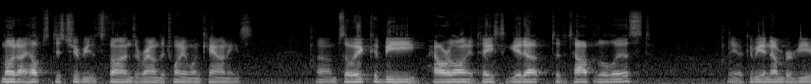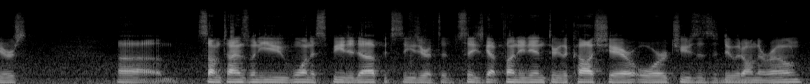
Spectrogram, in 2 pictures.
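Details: Adult man speaking; normal speech.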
